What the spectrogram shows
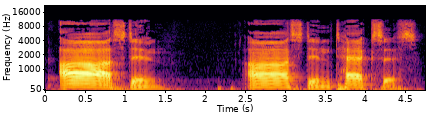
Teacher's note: notice again the contrast in the syllable stress. Austin, strong, weak.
